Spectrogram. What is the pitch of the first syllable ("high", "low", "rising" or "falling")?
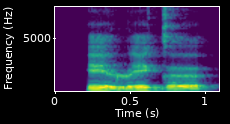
falling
